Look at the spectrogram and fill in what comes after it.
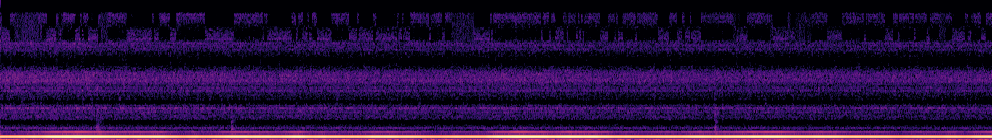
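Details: A.O. Smith water heater giving off a steady, pure singing tone at one unchanging pitch; tonal humming, cause unknown.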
